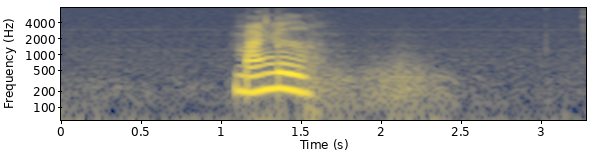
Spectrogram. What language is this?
Danish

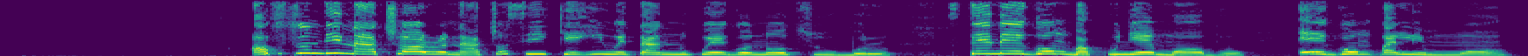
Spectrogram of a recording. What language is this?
Igbo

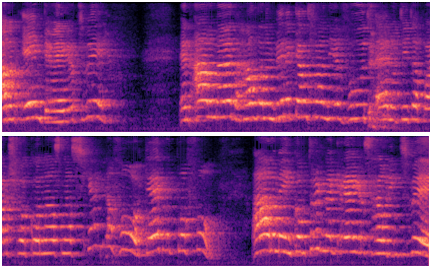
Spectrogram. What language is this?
Dutch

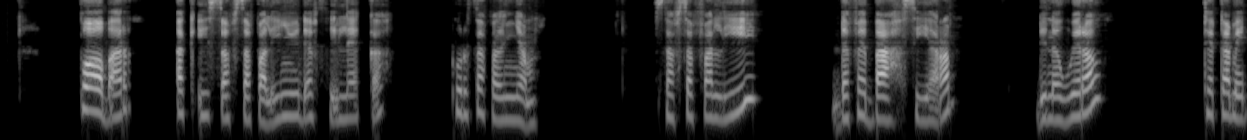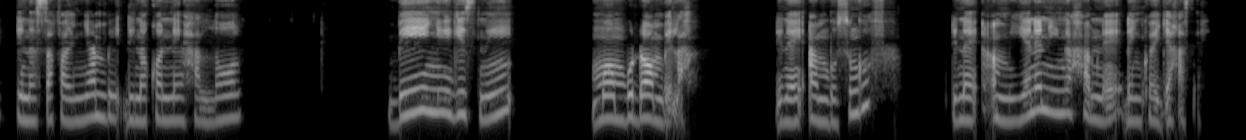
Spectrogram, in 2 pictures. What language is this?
Wolof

